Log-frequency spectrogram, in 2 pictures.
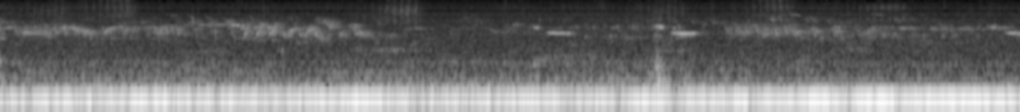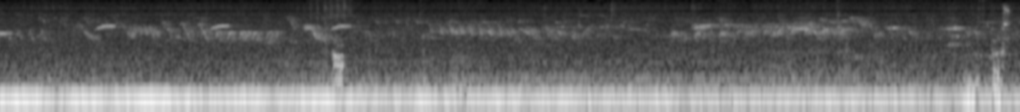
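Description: Small birds chirping and trilling in short, scattered calls over a steady low hum, with a single faint click a little past halfway.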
